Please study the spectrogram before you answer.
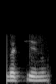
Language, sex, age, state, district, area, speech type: Punjabi, female, 60+, Punjab, Gurdaspur, rural, conversation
